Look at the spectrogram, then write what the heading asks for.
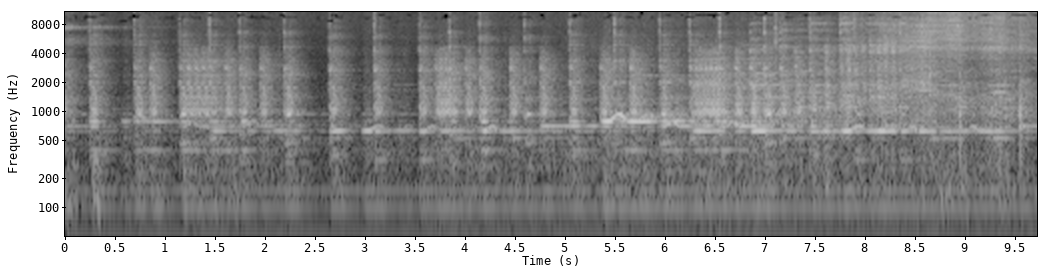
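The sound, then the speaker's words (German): A small robot hums along steadily with irregular mechanical clicks and ticks as it autonomously drives the dishes to the dishwasher after a meal, following a preprogrammed routine; the dishes rattle and clink faintly as they're carried, continuing throughout with no voices. “So nach dem Essen fährt der Roboter dann das Geschirr selbstständig zur Waschmaschine mit einer Routine, die man dann vorher programmieren, aufnehmen kann.”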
